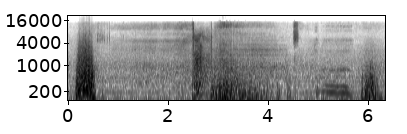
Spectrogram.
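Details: Person snoring loudly in sleep while drooling, recorded close up: loud, low, rough snoring noises with short bursts and a wet, rattly quality.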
